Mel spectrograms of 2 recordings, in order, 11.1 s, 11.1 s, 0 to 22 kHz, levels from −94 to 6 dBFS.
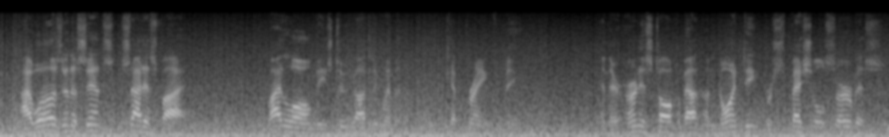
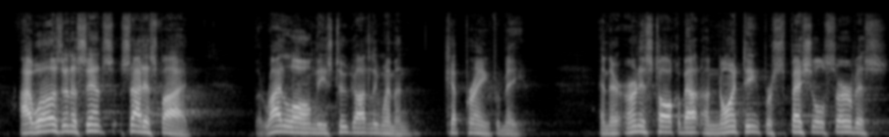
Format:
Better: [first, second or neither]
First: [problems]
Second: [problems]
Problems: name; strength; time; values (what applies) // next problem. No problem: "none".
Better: second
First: wind noise on the microphone; occasional gusts; 10 dB below the speech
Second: none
